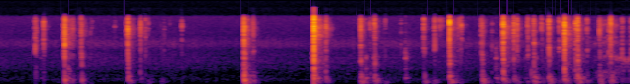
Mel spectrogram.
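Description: Keystrokes on a computer keyboard typing a short sentence: a few spaced taps at first, then quicker, denser typing over the second half.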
